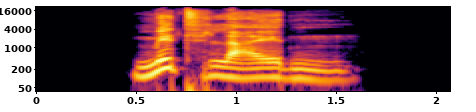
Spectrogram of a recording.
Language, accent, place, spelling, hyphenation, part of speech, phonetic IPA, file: German, Germany, Berlin, mitleiden, mit‧lei‧den, verb, [ˈmɪtˌlaɪ̯dn̩], De-mitleiden.ogg
- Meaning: to feel compassion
